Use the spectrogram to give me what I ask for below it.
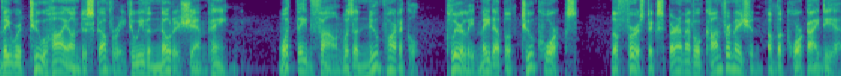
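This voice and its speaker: A man's medium-pitched voice at a moderate pace, with very wide pitch swings and vocal fry, dry and close with no echo on a very clean recording with a silent background. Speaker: documentary narrator. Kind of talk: 1990 TV science documentary narration, scripted and read. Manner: measured, authoritative, formal, steady pace.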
